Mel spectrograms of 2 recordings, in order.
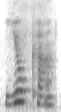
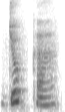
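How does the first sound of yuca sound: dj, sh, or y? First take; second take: y; dj. First: The first sound is a y sound. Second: The first sound is a dj sound. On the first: "Na Espanha" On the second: "essa terceira possibilidade de ler também seria com som de D J"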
